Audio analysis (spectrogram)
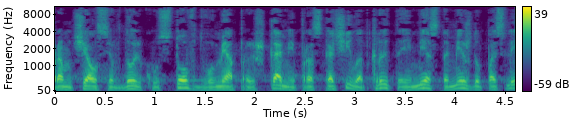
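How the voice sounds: The voice has lively intonation. It is a natural reading voice.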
